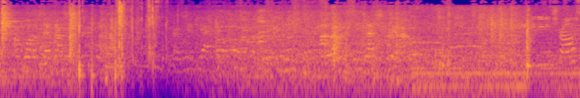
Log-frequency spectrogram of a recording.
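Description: Indistinct background voices in a café, with a few sharp knocks from the camera being handled about one to two seconds in, and a steady low hum that starts about six seconds in.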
